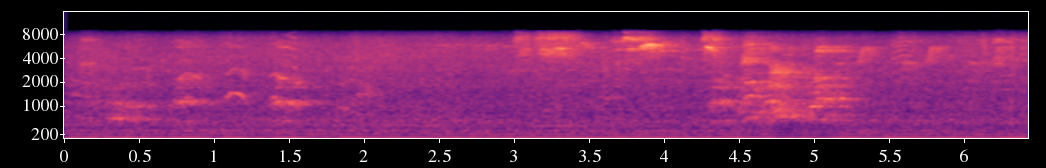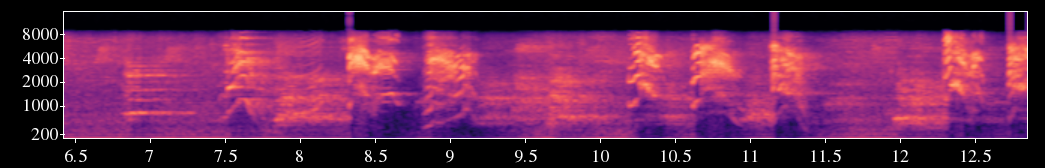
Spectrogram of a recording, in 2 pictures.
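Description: A Boston Terrier gives sharp barks and yips over a steady low mechanical hum.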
